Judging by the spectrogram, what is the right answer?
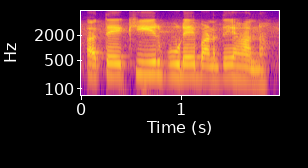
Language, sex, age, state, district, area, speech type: Punjabi, female, 45-60, Punjab, Rupnagar, rural, spontaneous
